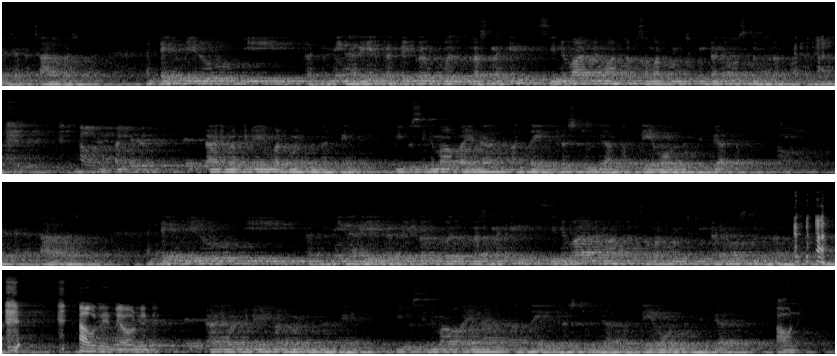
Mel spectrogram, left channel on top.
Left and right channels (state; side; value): normal; both; correlation 0.67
